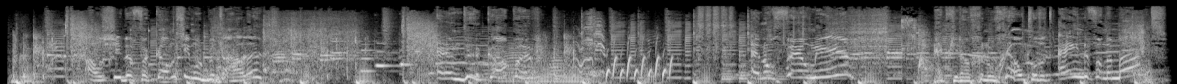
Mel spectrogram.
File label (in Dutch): angstig, emoties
